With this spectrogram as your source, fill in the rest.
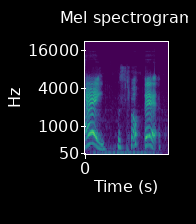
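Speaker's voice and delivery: very loud, high shout. Telling someone to stop clicking through the character sheet, shouting. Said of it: "in case anyone wonders why I'm shouting it".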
